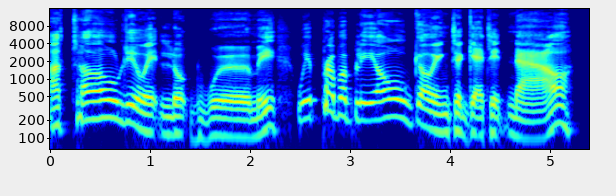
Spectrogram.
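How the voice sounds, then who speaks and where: A shrill, fussy man in an audiobook, quick to complain, as the male narrator voices him. The recording is close and dry. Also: big pitch swings, clear, resonant tone, no echo.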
